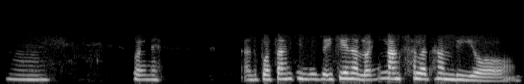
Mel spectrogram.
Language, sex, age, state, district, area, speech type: Manipuri, female, 45-60, Manipur, Churachandpur, urban, conversation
